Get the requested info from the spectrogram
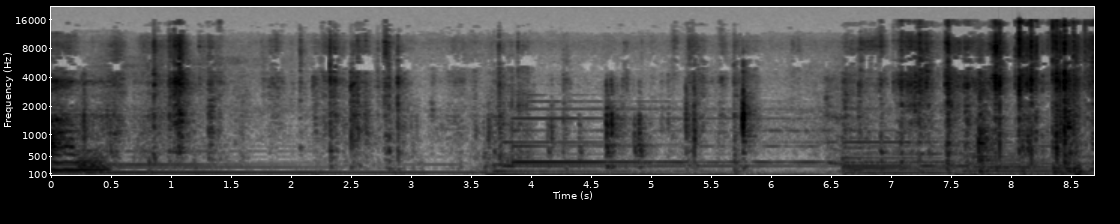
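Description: Soft background music of slow, sustained low chords that change about every three seconds, with faint clicks of tarot cards being handled as a card is drawn.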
